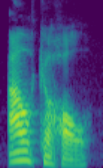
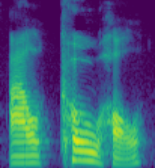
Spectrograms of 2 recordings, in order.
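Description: First: The middle syllable has a weak schwa vowel. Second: The middle syllable has a full, clear vowel. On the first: The speaker calls it right. "The second syllable uses the shua, so it takes a weak form" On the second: The speaker calls it wrong. "Not alcohol"

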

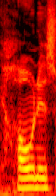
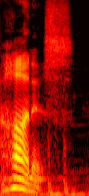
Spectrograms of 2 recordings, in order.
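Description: First: The first syllable sounds like 'ho'. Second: The first syllable does not sound like 'ho'. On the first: "Kind of like Santa says ho" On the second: "like the way I'm saying it"

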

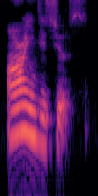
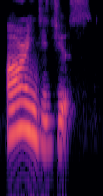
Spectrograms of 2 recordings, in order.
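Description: No difference in how they are said.

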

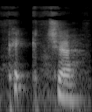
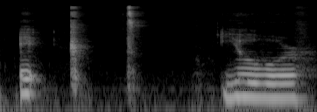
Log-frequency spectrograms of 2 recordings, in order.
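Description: First: The word is said smoothly as one word, 'picture'. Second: The word is sounded out as two clear parts, 'picked your'. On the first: It is the everyday way the word is said. The speaker calls it right. "The way we say it is picture" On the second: It follows the spelling, to help remember the letters. The speaker calls it wrong. "I'll say it in the weird way to help you realise"

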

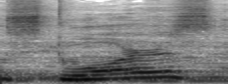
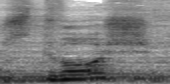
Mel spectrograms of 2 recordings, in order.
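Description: First: The name ends with an 'rs' sound. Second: The name ends with an 'sh' sound. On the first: The speaker calls it wrong. "I'm sick of mispronouncing this band's name" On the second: The speaker calls it right. "is pronounced in Polish Stwosh"

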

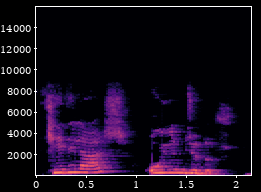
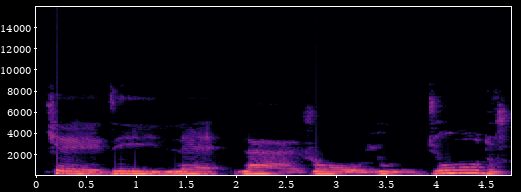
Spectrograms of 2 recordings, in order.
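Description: First: The two words are said separately. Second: The final r joins the next vowel.

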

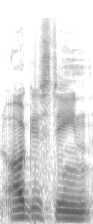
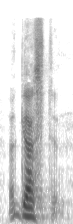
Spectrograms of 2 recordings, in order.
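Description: First: It is said in the American way. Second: It is said in the British way. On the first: "mine is a Monican pronunciation" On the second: "raised in the British world, and so you'll be saying Augustine"

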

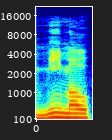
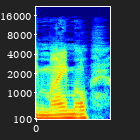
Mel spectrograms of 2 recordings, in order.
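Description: First: The word rhymes with Nemo. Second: The word does not rhyme with Nemo. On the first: "I like to say MIMO. It sounds cooler, like Finding MIMO" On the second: "most people say MIMO"

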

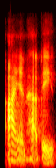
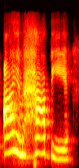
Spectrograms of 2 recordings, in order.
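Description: First: It is said quietly and with flat energy. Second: It is said loudly and with lively energy. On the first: The speaker does not really believe the affirmation. The speaker calls it wrong. "is a lot different than" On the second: The speaker truly means and feels the affirmation. The speaker calls it right. "say it with motion and with your body engaged"

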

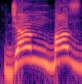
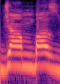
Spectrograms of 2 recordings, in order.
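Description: First: The sound before the b is an n. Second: The sound before the b is an m. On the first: The speaker calls it wrong. "canbaz demiyoruz" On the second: The speaker calls it right. "cambaz diyoruz"

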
